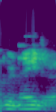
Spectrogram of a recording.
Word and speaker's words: Grenada: the british agent in granada or grenada i think it's pronounced and owned plantations in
